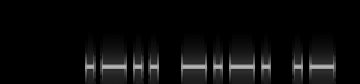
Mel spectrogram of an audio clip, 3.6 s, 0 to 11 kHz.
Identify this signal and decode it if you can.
Morse code, heard as a keyed tone, about 15 wpm, 700 Hz. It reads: LCA
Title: USA Call Sign Postfixes - 3 Letters 15wpm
